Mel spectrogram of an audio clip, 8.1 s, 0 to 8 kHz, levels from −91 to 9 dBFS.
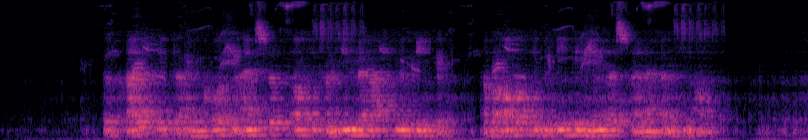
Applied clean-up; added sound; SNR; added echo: neural separator model SepFormer DNS4.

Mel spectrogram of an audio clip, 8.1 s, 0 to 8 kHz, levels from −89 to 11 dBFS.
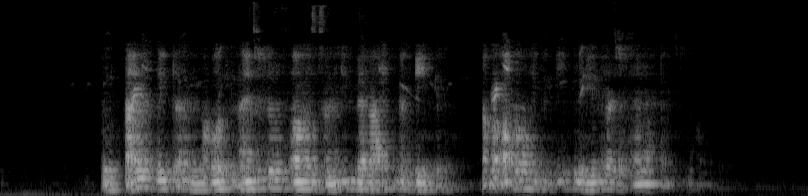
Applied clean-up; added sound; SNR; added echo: neural mask model DeepFilterNet 3.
